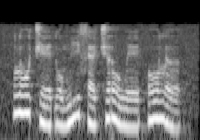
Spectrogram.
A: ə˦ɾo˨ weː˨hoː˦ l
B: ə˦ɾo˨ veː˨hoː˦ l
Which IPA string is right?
A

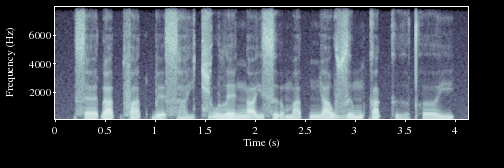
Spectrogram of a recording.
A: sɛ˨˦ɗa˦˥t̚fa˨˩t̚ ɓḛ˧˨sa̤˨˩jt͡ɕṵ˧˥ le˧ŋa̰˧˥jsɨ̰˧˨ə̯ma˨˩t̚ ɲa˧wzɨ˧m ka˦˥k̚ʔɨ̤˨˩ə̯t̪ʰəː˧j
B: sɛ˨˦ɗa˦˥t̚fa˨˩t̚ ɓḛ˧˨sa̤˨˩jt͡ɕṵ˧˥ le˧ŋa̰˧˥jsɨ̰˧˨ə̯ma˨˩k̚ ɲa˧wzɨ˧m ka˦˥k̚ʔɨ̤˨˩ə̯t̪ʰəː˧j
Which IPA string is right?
A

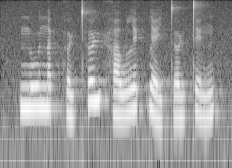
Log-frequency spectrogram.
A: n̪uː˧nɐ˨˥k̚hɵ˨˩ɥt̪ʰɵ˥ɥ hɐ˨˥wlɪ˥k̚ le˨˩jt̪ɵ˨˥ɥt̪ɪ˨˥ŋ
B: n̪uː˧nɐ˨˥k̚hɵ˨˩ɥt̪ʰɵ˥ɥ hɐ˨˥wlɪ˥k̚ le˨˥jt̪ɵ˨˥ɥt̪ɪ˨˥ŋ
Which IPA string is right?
A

